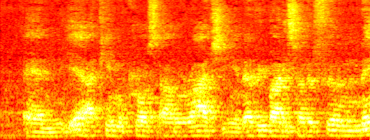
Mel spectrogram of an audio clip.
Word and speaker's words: Alberacci: They pronounce it Alberacci.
